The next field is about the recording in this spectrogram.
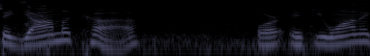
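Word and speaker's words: yarmulke: So, stop saying yarmaluke. It's a yam. Well, then thanks for that. It's a yamaka, but but say this because it's less syllables.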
